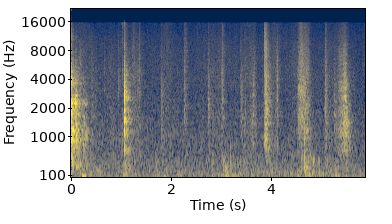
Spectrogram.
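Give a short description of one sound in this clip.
A cat paws and scuffles at a rustling rug on a hard floor.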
